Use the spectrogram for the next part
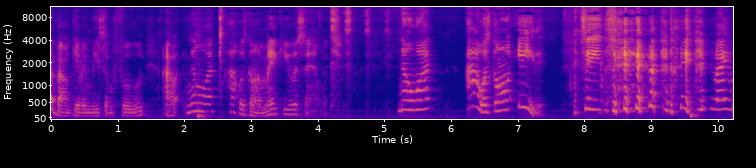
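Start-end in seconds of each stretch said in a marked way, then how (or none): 1.7-7.4 high, louder put-on voice of a flaky helper; mock excuse-maker. Preacher mocking a believer's empty intentions, high and louder. Mock-voicing a lazy well-wisher. 8.0-10.2 breaking into high, loud laughter; laughing. Real, not acted. Preacher cracking up at his sandwich joke, laughing.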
